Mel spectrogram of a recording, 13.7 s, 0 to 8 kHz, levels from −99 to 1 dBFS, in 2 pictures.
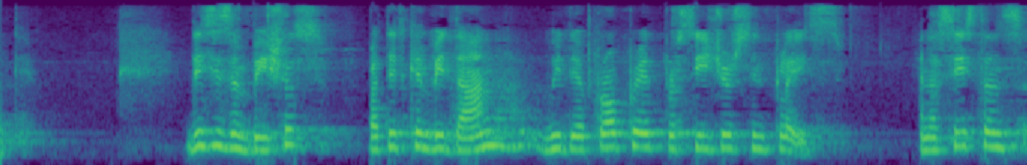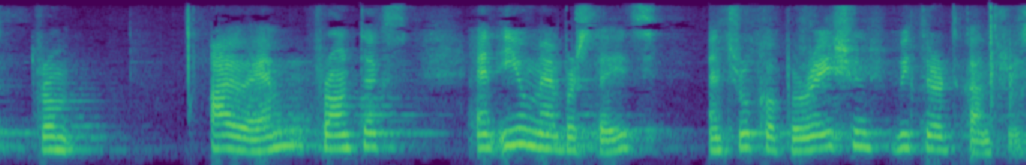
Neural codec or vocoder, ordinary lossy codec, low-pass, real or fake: none; AAC, 32 kbps; 7.2 kHz; real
